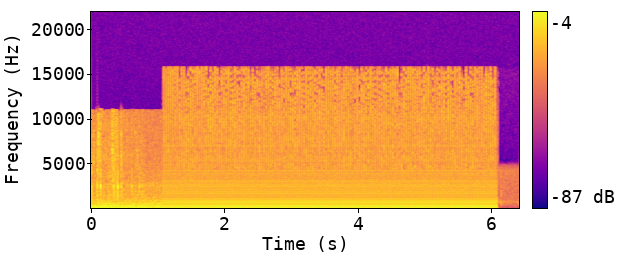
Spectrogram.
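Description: Road and engine noise inside a moving vehicle's cabin for about a second, then a steady, unchanging electronic buzz with many even overtones that holds at one level and cuts off suddenly at the end.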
